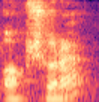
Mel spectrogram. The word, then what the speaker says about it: অপ্সরা: তো এই যে অপসরা অর্থ জানা গেল। আর উচ্চারণটি হচ্ছে অপসরা।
